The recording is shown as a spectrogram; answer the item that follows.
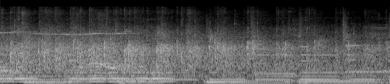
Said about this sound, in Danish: Kan vi få en klapsalve?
